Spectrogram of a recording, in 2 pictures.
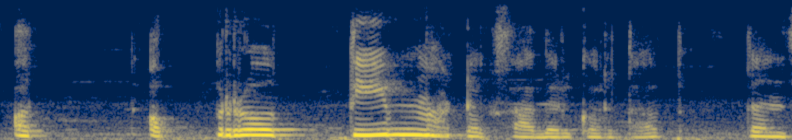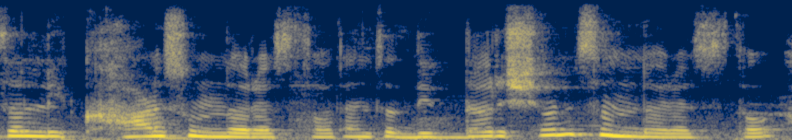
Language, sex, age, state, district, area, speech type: Marathi, female, 18-30, Maharashtra, Sangli, urban, spontaneous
